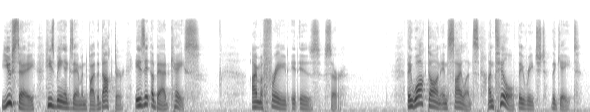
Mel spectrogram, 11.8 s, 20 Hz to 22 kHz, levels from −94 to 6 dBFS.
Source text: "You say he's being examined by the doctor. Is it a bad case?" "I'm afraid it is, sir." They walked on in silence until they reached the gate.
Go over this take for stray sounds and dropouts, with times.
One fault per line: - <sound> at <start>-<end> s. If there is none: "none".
none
